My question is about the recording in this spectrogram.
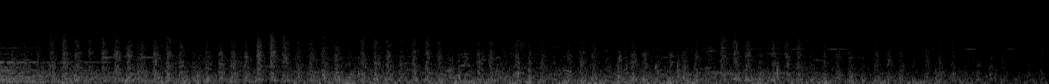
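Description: Passenger train running along the track, heard from inside the carriage: a steady low rumble with rapid, closely spaced clicking from the wheels and rails. It fades gradually near the end.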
